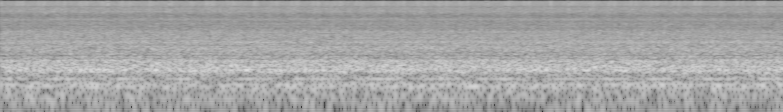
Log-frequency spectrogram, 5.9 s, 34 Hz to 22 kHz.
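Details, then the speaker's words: 2013 Nissan Pathfinder at 265k miles, idling after AC compressor clutch and serpentine belt replacement, about 80 degrees: new clutch clicks in, low even idle with compressor engaged, no squeal, rattle or grinding; normal idle. "okay it's on again you hear the click that's a new click that's the sound of a new click yeah everything looks fine"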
